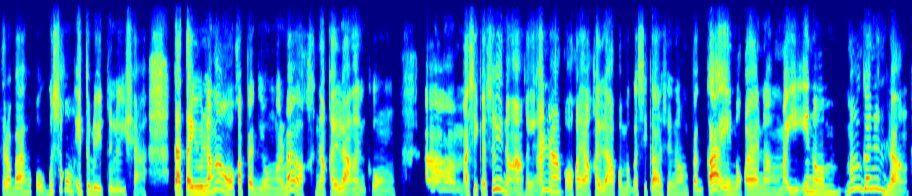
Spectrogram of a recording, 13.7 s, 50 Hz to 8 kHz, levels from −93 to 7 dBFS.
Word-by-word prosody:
trabaho 205 +6 -1
ko 185 0 -9
gusto 285 +5 -1
kong 335 -4 -5
ituloy-tuloy 205 -10 -4
siya 170 - -7 0.4
tatayo 245 +1 +6
lang 270 +2 +4
ako 325 -9 +2
kapag 215 -3 -2
yung 195 -1 -10
halimbawa 195 - +1 0.2
na 200 -2 -1
kailangan 190 -3 0
kong 175 -1 -11 0.5
ah 180 -2 -1 0.2
asikasuhin 295 - 0
ang 195 - +2
aking 200 0 -7
anak 285 -1 +3
o - - -5
kaya 185 -2 +1
kailangan 185 -3 0
kong 195 -1 -7
mag-asikaso 195 +1 -3
ng 180 -1 -10
pagkain 225 - +5
o 200 - -5
kaya 195 0 +2
ng 185 -1 -7
maiinom, 250 +7 -2
mga 360 +9 -4
ganun 405 -4 0
lang, 170 -2 +3
200 Hz, 150 wpm, -24 LUFS, 185-260 Hz, 0.5 s, tatayo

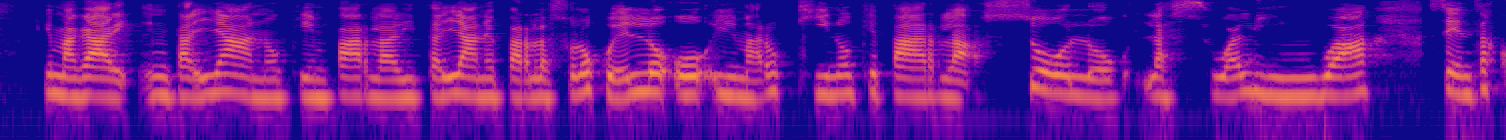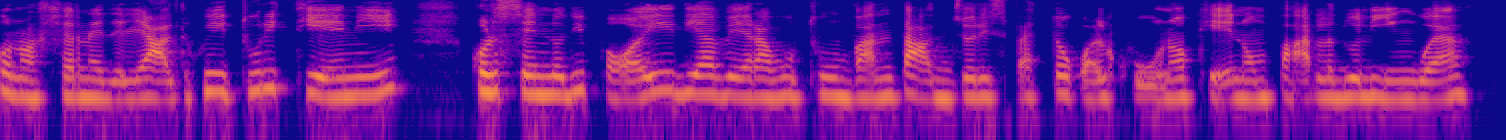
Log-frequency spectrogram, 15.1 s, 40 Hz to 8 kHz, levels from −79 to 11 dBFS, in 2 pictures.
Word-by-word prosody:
che 235 - -6
magari 210 -2 +6
italiano, 215 -1 +1
che 200 0 -6
parla 205 -1 +2
l'italiano 210 +2 +1
e 205 - -4
parla 200 0 +1
solo 225 +5 0
quello, 245 +1 +1
o 225 -2 +2
il 225 -1 -3
marocchino 230 +2 -4
che 245 +2 -6
parla 205 -3 +3
solo 225 -8 -1
q - - -27
la 215 - -4
sua 210 +1 -4
lingua, 215 -1 +2 0.3
senza 255 +1 -2
conoscerne 205 -3 -1
delle 185 +2 -5
altre. 200 -1 +4
Quindi 250 0 -2
tu 250 +5 -5
ritieni, 235 -2 -1 0.3
col 250 -2 +5
senno 225 -2 +3
di 250 +3 -3
poi, 240 0 -1
di 235 +1 -1
aver 215 -2 0
avuto 200 +1 -3
un 210 -1 -1
vantaggio 200 0 +2
rispetto 205 +1 -5
a - - -5
qualcuno 200 0 -4
che 200 - -1
non 190 +1 -4
parla 200 0 -1
2 205 +1 0
lingue? 190 +1 -2
210 Hz, 175 wpm, -23 LUFS, 200-230 Hz, 0.3 s, magari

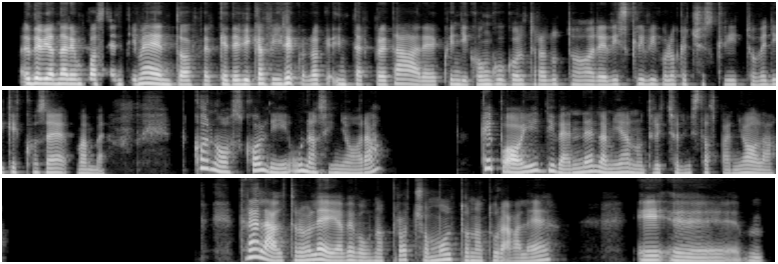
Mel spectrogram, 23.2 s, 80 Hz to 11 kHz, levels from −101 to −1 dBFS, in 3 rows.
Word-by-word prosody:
ehm, 190 - +4
devi 190 -1 +10
andare 180 0 +8
un 175 0 +1
po' 185 - +4
a - - +4
sentimento, 170 -2 +3
perché 155 +1 0
devi 165 0 +5
capire 185 +3 +5
quello 170 0 -1
che - - -7
interpretare, 160 -2 0
quindi 160 -1 -2
con 155 +2 0
Google 165 0 -2
Traduttore 160 -2 -3
riscrivi 165 +2 -4
quello 160 0 -4
che 165 0 -7
c'è 160 0 -10
scritto, 160 -1 -9
vedi 160 +2 -5
che 175 -1 -7
cos'è 160 -1 -3
vabbè. 135 -2 -6 0.9
Conosco 235 - -1
lì 165 -9 -2
una 215 -4 0
signora, 145 - -6 1.0
che 315 0 -1
poi 200 - +3
divenne 175 -3 -2
la 175 -5 0
mia 155 +3 -3
nutrizionista 140 0 -8
spagnola 135 -3 -6 2.4
Tra 285 +2 +4
l'altro, 160 - +2
lei 180 -6 +4
aveva 150 +1 -2
un 140 0 -5
approccio 155 +4 -6
molto 180 +3 -3
naturale 145 +3 -5 0.7
e, 170 0 0 0.7
ehm, 140 -7 -10
160 Hz, 120 wpm, -22 LUFS, 150-175 Hz, 2.4 s, devi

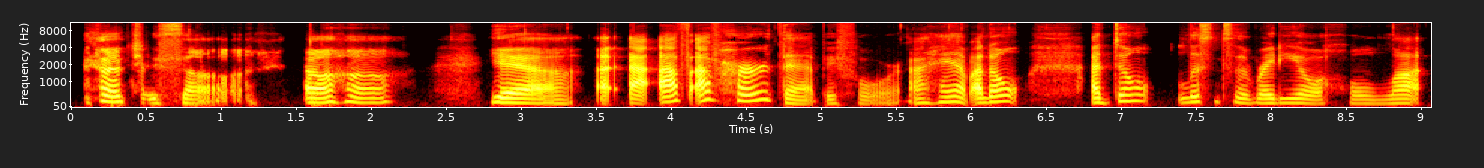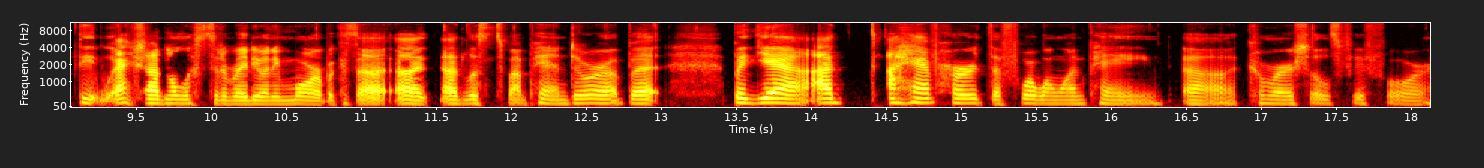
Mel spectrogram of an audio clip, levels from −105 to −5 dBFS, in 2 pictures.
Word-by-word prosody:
Country 215 -8 +4
song. - - -2 0.6
Uh-huh. 190 0 +2 0.7
Yeah. 190 -4 +5
I - - +6
I - - +8
I've - - +8
I've 310 - +7
heard 265 +4 +1
that 160 -4 -3
before, 150 -1 -14
I 175 - -3
have. 210 +2 -3
I 185 - +7
don't 220 +3 0 0.5
I 185 - +7
don't 245 +8 -4 0.2
listen 215 +3 -5
to 205 - -8
the 170 - -6
radio 170 -1 -4
a - - -8
whole 155 0 -15
lot. 165 +2 -2
The 180 - -5
we - - -6
actually, 170 -1 +4
I - - +6
don't 160 0 -6
listen 155 - -10
to 155 - -9
the 145 - -6
radio 140 0 -1
anymore 140 -1 -3
because 155 - -11
I - - +2
I 145 -3 +2
I'd 150 -1 0
listen 150 0 -8
to - - -8
my - - -4
Pandora, 165 -1 -4
but 155 0 -2 0.5
but 180 -3 0
yeah, 185 -3 +6
I 180 - +6 0.3
I - - +5
have 185 -1 +1
heard 170 -1 -3
the - - -8
411 150 -2 -7
PAIN, 145 0 -12
uh, 145 -1 -7
commercials 150 -1 -9
before. 135 -2 -15
165 Hz, 180 wpm, -23 LUFS, 150-185 Hz, 0.7 s, I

